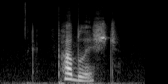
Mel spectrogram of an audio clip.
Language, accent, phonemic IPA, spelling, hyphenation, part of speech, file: English, US, /ˈpʌblɪʃt/, published, pub‧lished, verb / adjective, En-us-published.ogg
- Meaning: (verb) simple past and past participle of publish; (adjective) 1. Issued for sale to the public 2. Who has had a publication published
